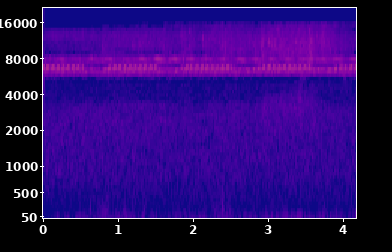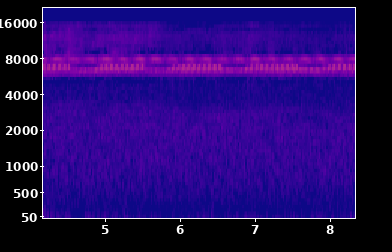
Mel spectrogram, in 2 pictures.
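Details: Crickets trill steadily on a peaceful summer night in a high, unbroken shimmer, with soft wind behind.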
